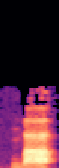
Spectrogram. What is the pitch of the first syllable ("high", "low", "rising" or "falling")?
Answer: rising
